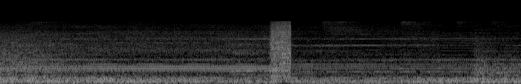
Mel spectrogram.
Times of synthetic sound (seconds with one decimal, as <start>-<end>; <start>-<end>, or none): 0.0-4.4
